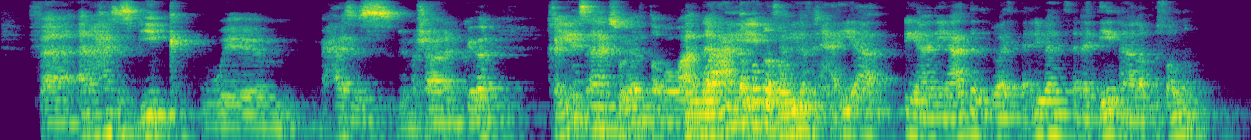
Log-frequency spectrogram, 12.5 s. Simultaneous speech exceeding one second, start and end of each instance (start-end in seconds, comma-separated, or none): 6.8-8.4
